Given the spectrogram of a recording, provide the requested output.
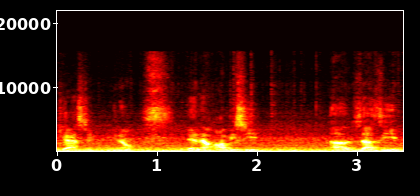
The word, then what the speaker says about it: Zazie: And obviously, Zazie Beetz, that's how you say her name. You gotta have a nice Zazie. So if you're saying Zazie, you're saying it wrong.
